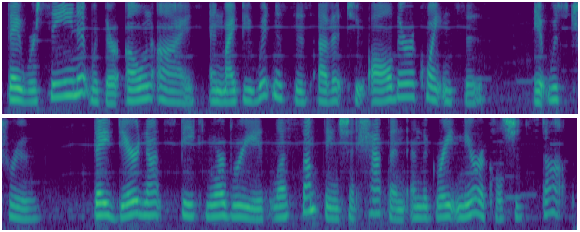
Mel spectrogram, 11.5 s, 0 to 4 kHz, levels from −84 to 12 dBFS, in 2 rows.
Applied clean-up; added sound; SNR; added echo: neural separator model SepFormer DNS4.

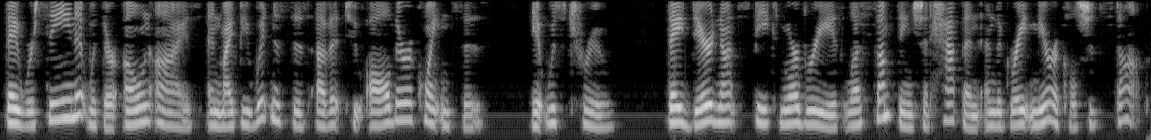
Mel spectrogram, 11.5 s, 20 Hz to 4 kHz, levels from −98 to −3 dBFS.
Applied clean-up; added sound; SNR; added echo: none; none; none; none.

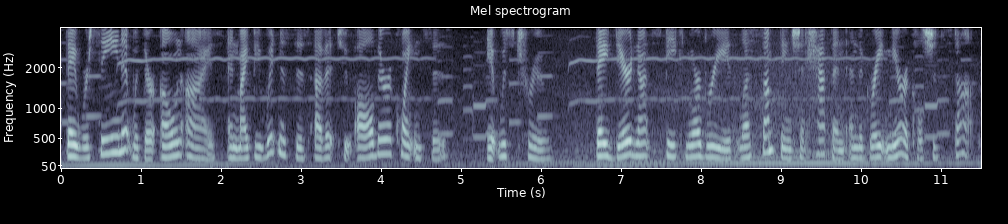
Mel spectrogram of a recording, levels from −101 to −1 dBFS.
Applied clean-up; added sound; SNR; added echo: none; Traffic noise, roadway noise + Wind instrument, woodwind instrument; 15 dB; none.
